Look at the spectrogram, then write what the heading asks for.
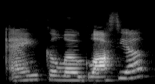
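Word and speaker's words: ankyloglossia: and like medically they're called how do you pronounce it it's like ank glossia yep you got it you got it okay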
